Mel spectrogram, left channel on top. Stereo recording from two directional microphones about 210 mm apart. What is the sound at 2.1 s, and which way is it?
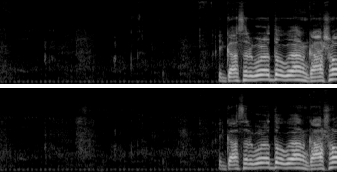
Speech, 35° left (ahead or behind).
